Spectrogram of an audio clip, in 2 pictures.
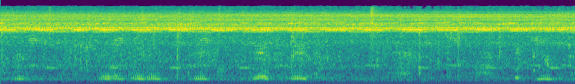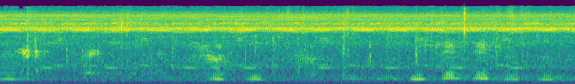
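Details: Frog croaking in chorus, with rapid series of short low croaks in uneven groups and occasional louder rasping notes, beneath a steady high-pitched insect-like hum.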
